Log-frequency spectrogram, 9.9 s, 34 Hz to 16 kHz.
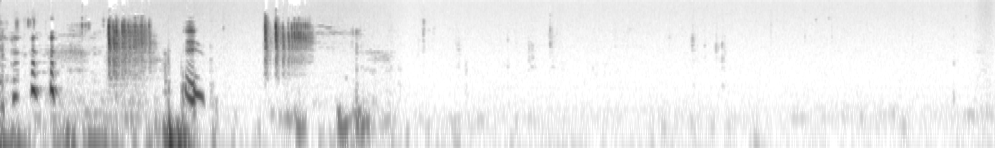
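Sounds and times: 
large thirty-sided dice rattling across a hard tabletop: 0.9 - 1.9, 2.6 - 3.6
speech: 1.8 - 2.1.

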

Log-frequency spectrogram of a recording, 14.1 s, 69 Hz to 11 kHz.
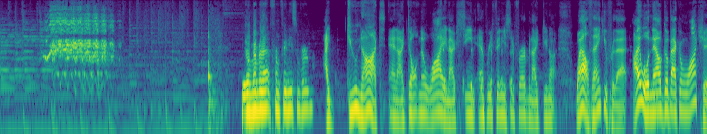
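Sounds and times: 
horse neighing: 0.8 - 2.4
speech: 4.9 - 14.1
laughter: 8.8 - 10.8.

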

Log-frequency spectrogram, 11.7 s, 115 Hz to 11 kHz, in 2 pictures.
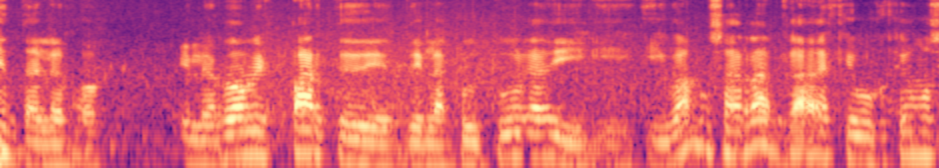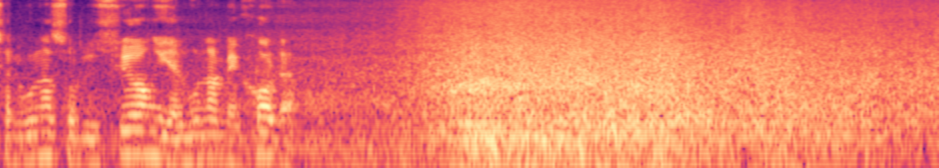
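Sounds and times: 
speech: 0.0 - 8.1
ocean waves breaking: 0.0 - 11.7.

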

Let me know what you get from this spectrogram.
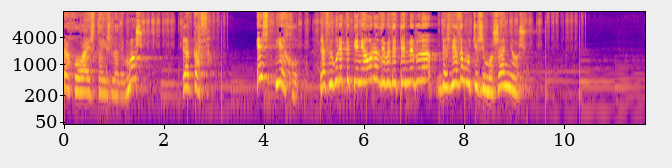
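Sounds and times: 
speech: 0.1 - 3.0, 3.8 - 9.3
pencil scratching across paper: 0.8 - 3.3, 3.9 - 6.2, 8.7 - 10.4.

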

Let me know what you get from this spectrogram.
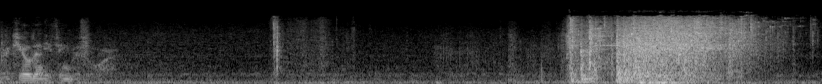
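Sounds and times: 
speech: 0.2 - 1.1
glass cabinet full of lab equipment shattering: 5.6 - 8.2.

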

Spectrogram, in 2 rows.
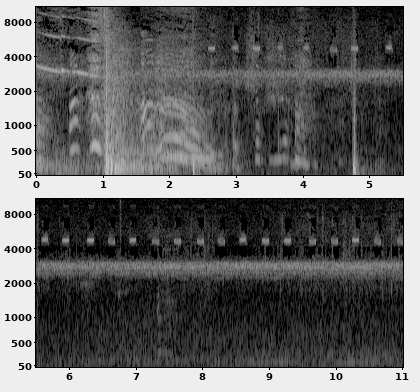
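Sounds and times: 
chorus of crickets: 0.0 - 1.0, 1.6 - 11.0
fireworks popping and banging: 0.1 - 3.1.

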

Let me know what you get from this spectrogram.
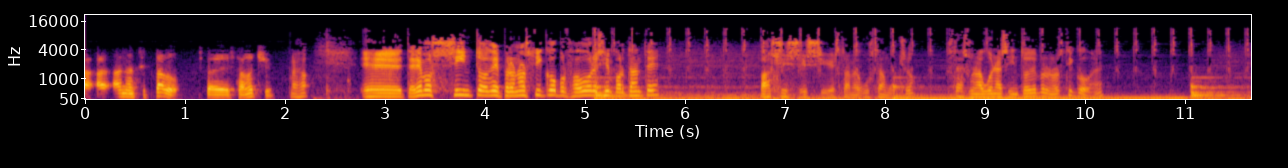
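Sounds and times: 
speech: 0.0 - 6.2, 6.8 - 11.3
rapid clock ticking: 3.1 - 11.6
low droning bed: 5.1 - 11.6
sustained tense musical tone: 5.1 - 11.6.

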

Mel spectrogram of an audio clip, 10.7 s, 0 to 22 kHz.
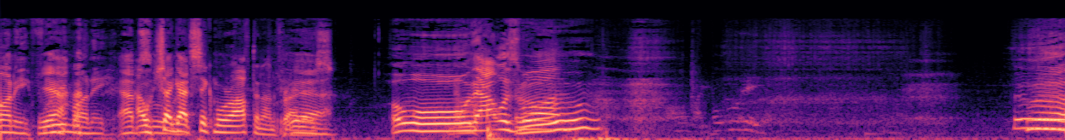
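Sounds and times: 
speech: 0.0 - 6.1, 10.1 - 10.6
person yawning: 10.1 - 10.6.

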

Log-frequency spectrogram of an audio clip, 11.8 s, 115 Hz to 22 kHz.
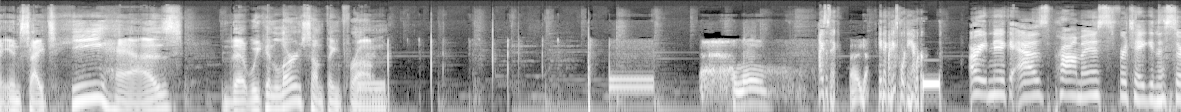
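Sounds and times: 
speech: 0.0 - 4.0, 7.3 - 11.7
steady two-pitch telephone tone: 6.1 - 6.6, 9.2 - 9.4.

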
